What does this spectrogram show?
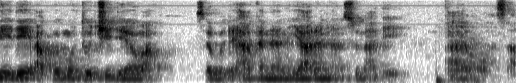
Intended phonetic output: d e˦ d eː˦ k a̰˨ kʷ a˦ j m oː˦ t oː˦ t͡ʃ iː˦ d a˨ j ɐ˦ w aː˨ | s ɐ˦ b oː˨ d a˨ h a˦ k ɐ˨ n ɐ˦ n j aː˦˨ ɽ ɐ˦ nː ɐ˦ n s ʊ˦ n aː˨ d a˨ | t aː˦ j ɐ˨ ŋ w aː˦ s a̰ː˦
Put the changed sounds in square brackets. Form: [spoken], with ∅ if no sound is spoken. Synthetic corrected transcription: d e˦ d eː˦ [ʔ] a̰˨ kʷ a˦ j m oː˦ t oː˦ t͡ʃ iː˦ d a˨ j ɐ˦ w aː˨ | s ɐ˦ b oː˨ d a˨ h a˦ k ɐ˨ n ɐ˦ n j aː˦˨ ɽ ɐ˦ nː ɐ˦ n s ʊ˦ n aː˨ d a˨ | t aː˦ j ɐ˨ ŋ w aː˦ s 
